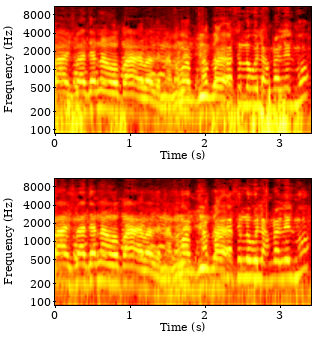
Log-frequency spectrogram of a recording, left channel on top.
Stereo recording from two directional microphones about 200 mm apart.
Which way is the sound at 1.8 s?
35° left (ahead or behind).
